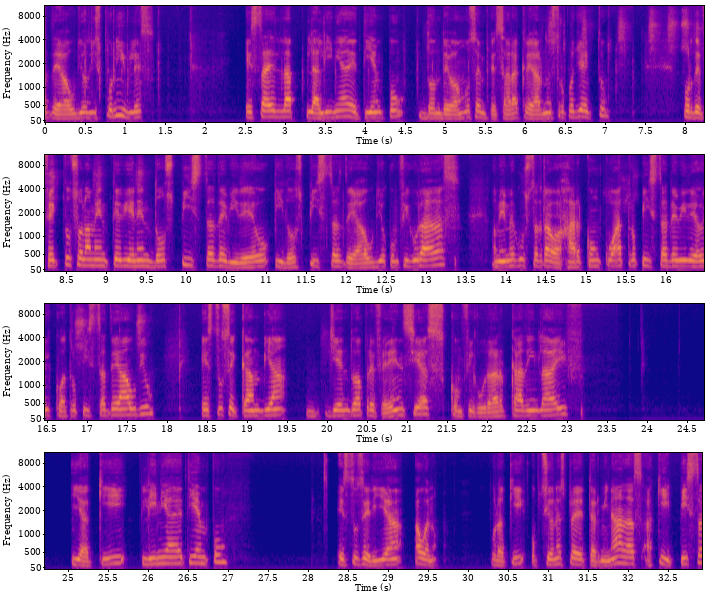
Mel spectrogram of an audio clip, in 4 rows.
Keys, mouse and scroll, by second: 0.0 Down, 0.4 Down, 0.5 Down, 0.6 Down, 1.5 Up, 2.0 Up, 2.5 Up, 2.8-4.2 Up, 4.2 Down, 4.5 Down, 4.6 Down, 4.9 Down, 5.2-5.8 Up, 6.2 Down, 6.4 Down, 6.7 Up, 6.9 typing, 8.2-11.6 typing, 10.8 Up, 11.1 Down, 14.1 typing, 14.3 Up, 18.9-21.5 drag, 21.6 click, 26.0 click, 30.4 click.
